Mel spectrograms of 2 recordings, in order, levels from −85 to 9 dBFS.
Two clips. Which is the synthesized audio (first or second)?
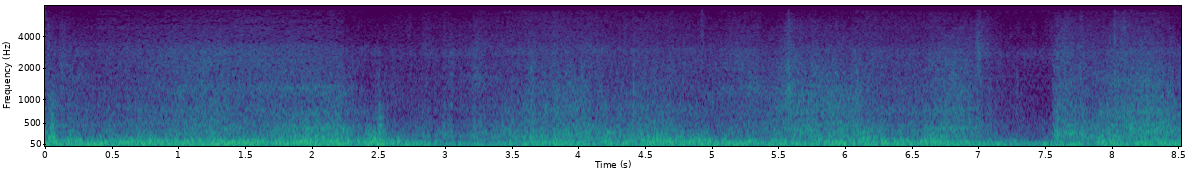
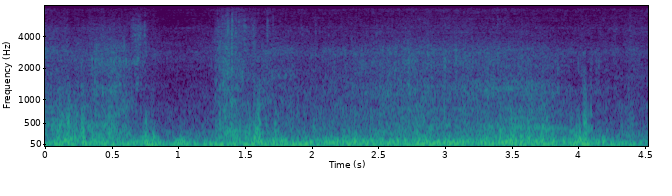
first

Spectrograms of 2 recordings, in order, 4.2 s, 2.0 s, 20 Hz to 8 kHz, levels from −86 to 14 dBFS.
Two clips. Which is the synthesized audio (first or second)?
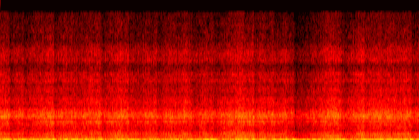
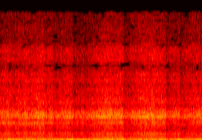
first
